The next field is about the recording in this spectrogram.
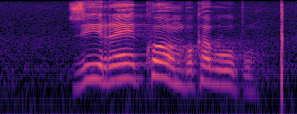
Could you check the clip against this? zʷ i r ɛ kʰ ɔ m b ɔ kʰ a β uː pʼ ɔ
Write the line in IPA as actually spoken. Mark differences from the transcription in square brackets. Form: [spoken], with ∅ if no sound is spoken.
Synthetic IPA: zʷ i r ɛ kʰ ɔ m b ɔ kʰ a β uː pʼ ɔ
